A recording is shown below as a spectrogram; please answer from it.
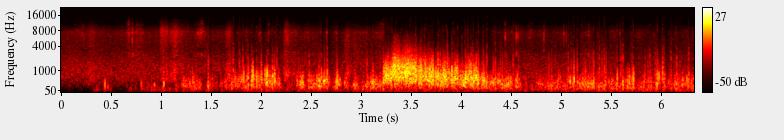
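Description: Footsteps crunching in snow, with rustling throughout. About three seconds in there is a louder rushing noise for about a second.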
